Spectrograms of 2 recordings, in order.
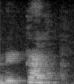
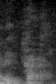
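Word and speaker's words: Descartes: que este método de decarta se dice se escriben las cartas pero era francés bueno entonces se pronuncia de cara se basa en la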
